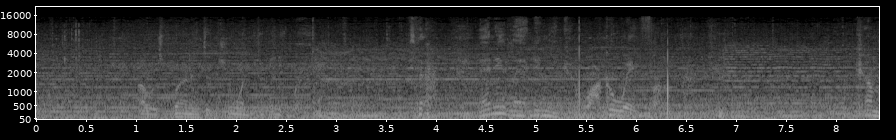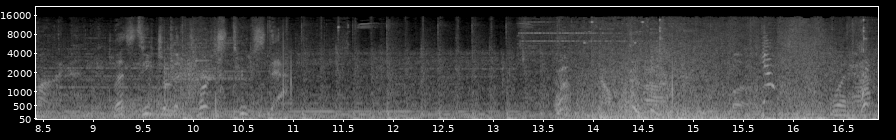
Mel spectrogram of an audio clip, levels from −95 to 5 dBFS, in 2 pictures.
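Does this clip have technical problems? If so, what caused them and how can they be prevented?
Yes, there are loud pops at 5.43, 6.32 and 14.79 s, plus a quick double at 10.90 to 11.00 s, each spiking roughly 20 dB above the sound (about 25 dB at 6.32 s), likely from static discharge or a switching or driver glitch. Secure cables, ground the setup properly, and avoid switching gear mid-recording.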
